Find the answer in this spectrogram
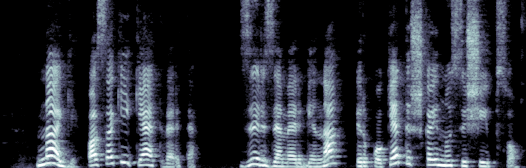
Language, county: Lithuanian, Tauragė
